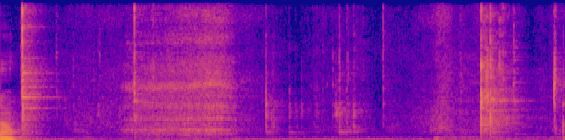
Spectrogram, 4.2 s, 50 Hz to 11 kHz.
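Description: Small metallic clicks and a short scrape as a 5 mm Allen key works the cable clamp bolt of a Shimano Ultegra 6800 front derailleur, loosening it to free the gear cable. The scrape comes about a second in, and a sharper metal click near the end.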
